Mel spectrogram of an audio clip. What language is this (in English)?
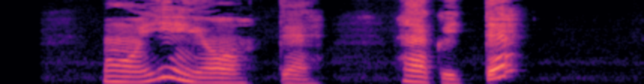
Japanese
